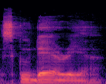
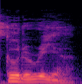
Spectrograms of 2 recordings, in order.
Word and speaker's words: Scuderia: say having trouble um pronouncing these Italian words like scudaria it's Scuderia basically means you know um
